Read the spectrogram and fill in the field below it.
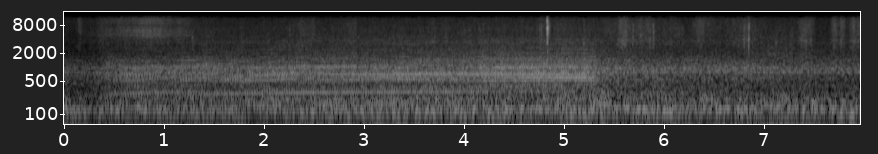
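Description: A 2025 Toyota Camry XSE hybrid with an eCVT accelerates, a loud steady engine drone that climbs smoothly in pitch, heard from inside the car without talk.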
